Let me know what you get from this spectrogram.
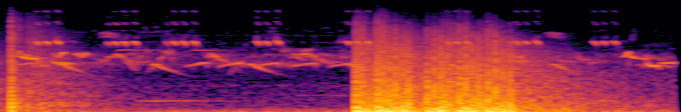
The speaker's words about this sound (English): As you are sitting in the back of the cart, you hear three fireworks go off.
